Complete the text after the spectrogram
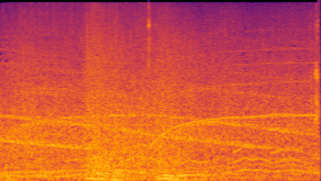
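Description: Car tyres screech on pavement in a drift.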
